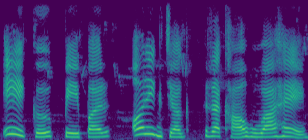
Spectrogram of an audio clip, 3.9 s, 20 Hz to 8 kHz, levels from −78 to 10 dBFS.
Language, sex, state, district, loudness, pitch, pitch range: Hindi, female, Bihar, Kaimur, -14 LUFS, 230 Hz, 215-270 Hz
